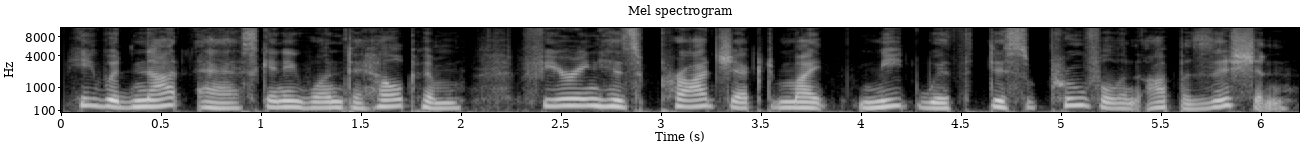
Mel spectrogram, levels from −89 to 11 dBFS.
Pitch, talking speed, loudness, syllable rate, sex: 190 Hz, 175 wpm, -18 LUFS, 5.1 syllables/s, female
